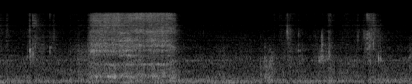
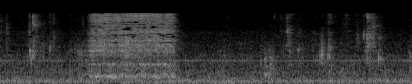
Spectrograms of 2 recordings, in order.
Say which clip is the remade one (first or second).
first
